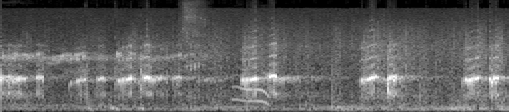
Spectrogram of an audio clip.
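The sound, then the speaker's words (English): Frogs croak in repeated bursts about every second, several overlapping calls, loud and rhythmic with a faint low rumble underneath and no voices, in the trailer for the film Frogs, an American International Picture. “Frogs, an American International Picture, rated PG. Today, the pond. Tomorrow, the world.”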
